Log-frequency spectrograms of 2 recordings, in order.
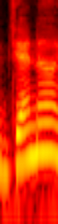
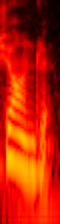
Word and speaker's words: genre: books okay and this one word you hear Jenna you have Jonna you have different things the word is actually pronounced genre jean-jacques is this good as there's a sound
